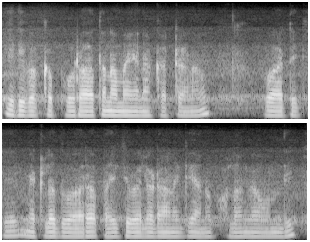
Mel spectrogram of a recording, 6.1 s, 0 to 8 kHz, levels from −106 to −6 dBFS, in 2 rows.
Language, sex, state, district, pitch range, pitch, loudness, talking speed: Telugu, male, Telangana, Mahabubabad, 105-110 Hz, 105 Hz, -20 LUFS, 110 wpm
